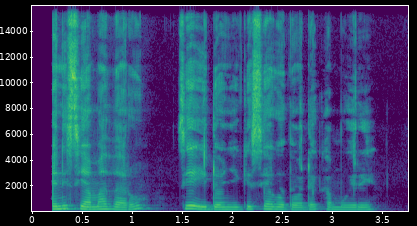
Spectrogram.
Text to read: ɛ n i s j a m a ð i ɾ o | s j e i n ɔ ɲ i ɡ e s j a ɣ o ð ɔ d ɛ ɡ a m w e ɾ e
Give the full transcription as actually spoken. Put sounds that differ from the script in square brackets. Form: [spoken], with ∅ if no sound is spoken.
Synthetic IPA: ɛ n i s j a m a ð [a] ɾ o | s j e i [d] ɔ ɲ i ɡ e s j a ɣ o ð ɔ d ɛ [k] a m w e ɾ e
